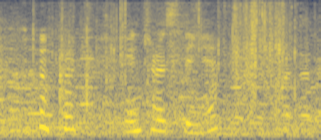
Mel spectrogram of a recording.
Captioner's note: laughs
